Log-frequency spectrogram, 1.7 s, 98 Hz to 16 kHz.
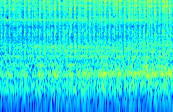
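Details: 2008 Saturn Astra, just over 114,000 miles, warming up after throttle body replacement (it had lost power and fuel mileage and shifted oddly): steady idle with light, quick injector ticking, no hunting or misfires; idling smoothly.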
